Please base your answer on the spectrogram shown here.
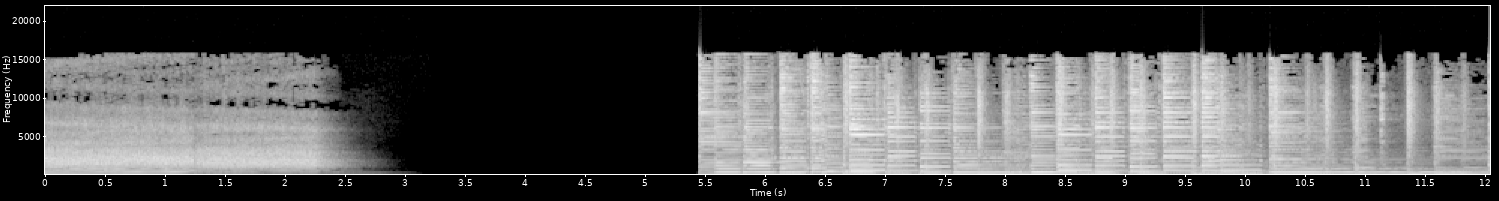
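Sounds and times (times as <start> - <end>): background music steady notes: 5.5 - 12.0.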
